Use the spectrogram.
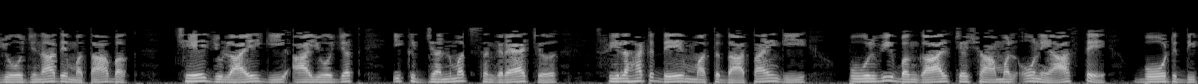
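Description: Throughout, heavy MP3 compression likely dulls the speech: nothing above 5.5 kHz survives, and starved weak frequency lines flicker, giving a watery, swirly texture, which fits roughly 17 kbps.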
